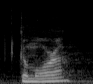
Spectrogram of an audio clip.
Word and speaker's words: Gomorrah: in Hebrew it's OMA the letter is pronounced in the back of the throat and it's that's why it gets transliterated sometimes with a G in certain books like Almora Gomorrah it's actually begins with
